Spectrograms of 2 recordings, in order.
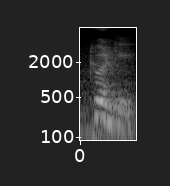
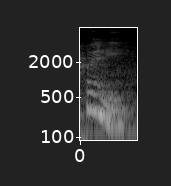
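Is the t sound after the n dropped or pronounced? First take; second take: pronounced; dropped. First: The t after the n is clearly pronounced. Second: The t after the n is dropped. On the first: The speaker calls it wrong. "टी उसमें हम लोग करते हैं pronounce" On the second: The speaker calls it right. "उसमें आपने टी को pronounce नहीं करना"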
